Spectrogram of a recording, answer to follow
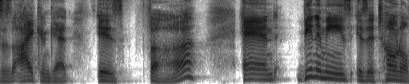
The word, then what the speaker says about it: phở: i can get is fu and vietnamese is a tonal language and so it's a low falling and then rising tone kind of like mandarin's third tone so it sounds like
